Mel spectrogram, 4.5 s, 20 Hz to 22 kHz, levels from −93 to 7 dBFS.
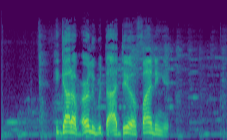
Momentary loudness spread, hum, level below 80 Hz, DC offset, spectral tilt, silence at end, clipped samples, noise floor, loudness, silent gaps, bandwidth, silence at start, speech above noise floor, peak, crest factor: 15 LU; none; -66 dBFS; under 0.1%; -4.5 dB/octave; 1.2 s; under 0.1%; -47 dBFS; -15 LUFS; none; 11 kHz; 0.15 s; 33 dB; -2 dBFS; 16 dB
